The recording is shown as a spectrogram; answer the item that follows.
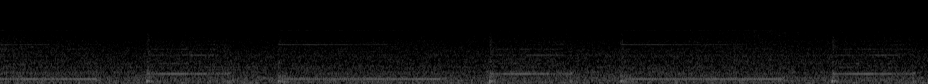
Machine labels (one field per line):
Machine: slide rail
